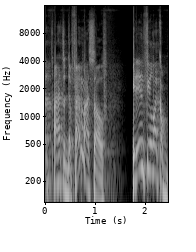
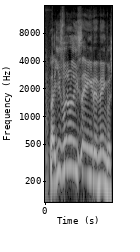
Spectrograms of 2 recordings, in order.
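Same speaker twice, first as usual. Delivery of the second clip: ordinary talk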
